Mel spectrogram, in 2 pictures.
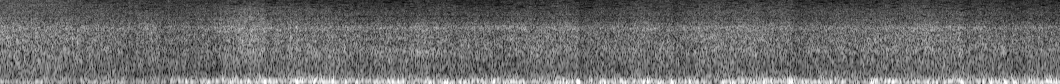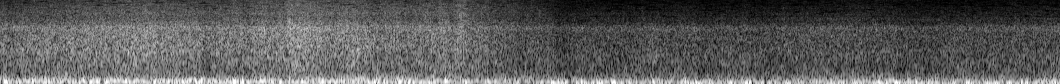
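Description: North Sea surf breaking and washing on the shore, with wind rumbling on the microphone. The higher hiss of the surf thins about eight seconds in.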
